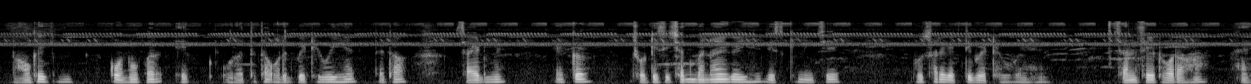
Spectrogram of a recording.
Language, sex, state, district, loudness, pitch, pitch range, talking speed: Hindi, male, Bihar, Lakhisarai, -22 LUFS, 110 Hz, 105-115 Hz, 155 wpm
